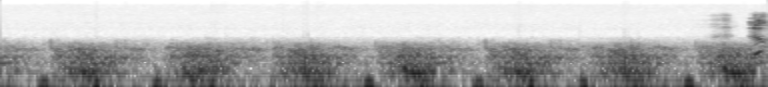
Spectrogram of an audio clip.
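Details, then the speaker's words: Continuous machinery-like whooshing murmur that lasts through the whole cardiac cycle, heard at the left sternal border and suggestive of patent ductus arteriosus. "like continuous murmur. The murmur is present in throughout the cycle. This murmur is present throughout the cycle."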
